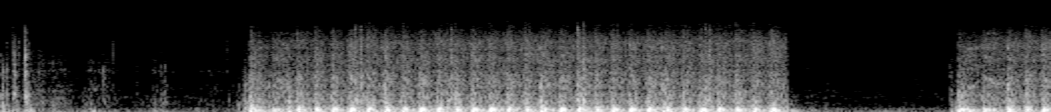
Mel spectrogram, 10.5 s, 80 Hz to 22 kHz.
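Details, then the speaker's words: 1971 VW bus, sitting two years, with a new starter: it cranks in even chugs in two bursts but never fires. No fuel seems to reach the carb, though the fuel cutoff solenoid clicks and the coil has power. "still no gas let me slosh this thing around I smelt it it didn't smell thingy but I don't know what's going on"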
